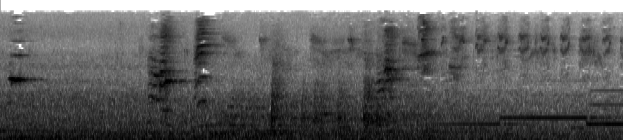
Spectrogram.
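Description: Birds chirping in short calls over a steady outdoor background hum. Near the end, a steady electronic tone comes in, alternating between two notes.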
